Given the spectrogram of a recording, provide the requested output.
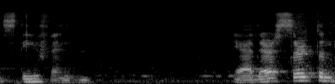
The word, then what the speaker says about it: Stephen: yeah this one is michael and stephen not stefan stephen yeah there are certain pronunciations that are different like for example my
